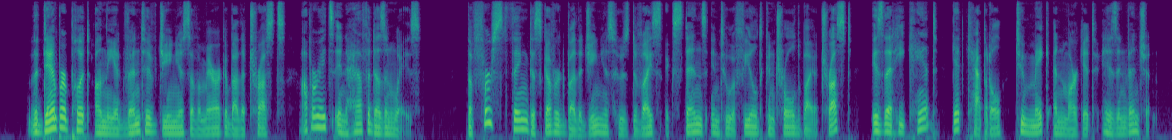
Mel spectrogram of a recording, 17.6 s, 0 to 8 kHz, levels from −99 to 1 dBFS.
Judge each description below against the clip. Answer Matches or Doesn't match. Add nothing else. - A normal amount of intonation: Matches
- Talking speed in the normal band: Matches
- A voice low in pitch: Matches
